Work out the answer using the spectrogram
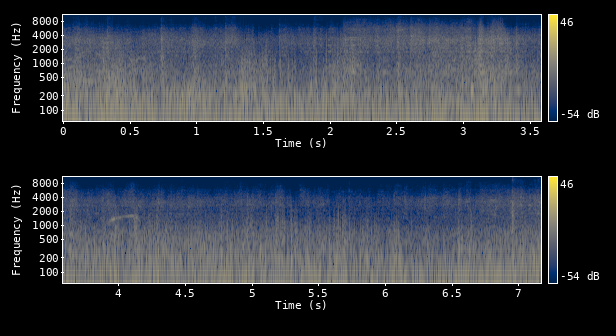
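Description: Passenger train running along the track, a steady rumble with many small rattles and clicks, with wind buffeting the microphone.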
